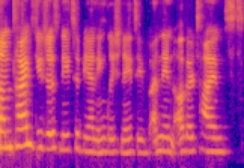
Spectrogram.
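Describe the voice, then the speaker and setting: The voice has a bright, sharp tone and fairly even intonation, moving at a fairly quick pace. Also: woman. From Jamaica (Kingston). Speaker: English and French teacher. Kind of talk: interview over live stream.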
